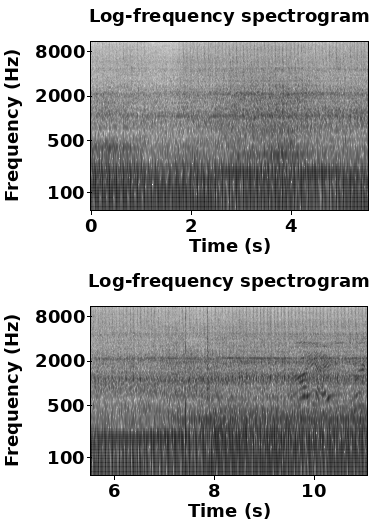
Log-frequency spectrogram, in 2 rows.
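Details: John Deere L118 mower after transmission fan replacement: single-cylinder engine runs at a steady, even chug with no grinding, squeal or clatter from the drive; sounds healthy.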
